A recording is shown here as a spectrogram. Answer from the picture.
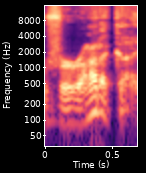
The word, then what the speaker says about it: Veronica: Is it Veronica or Veronica? I don't remember. But we're going to take a look. It says it right here. It is Veronica. So I was saying it right.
